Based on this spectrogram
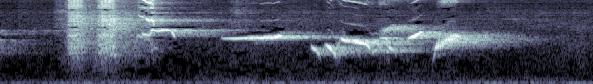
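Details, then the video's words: Shama singing in a fighting contest, a short phrase opening with a harsh burst of noisy notes, then a smooth level whistle gliding into quick rising and falling warbled notes. "Chòe Lửa Hót Đấu ĐÂP TẠCH LIÊN TỤC kích bổi căng lửa/kích thích chòe lửa hót đấu"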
